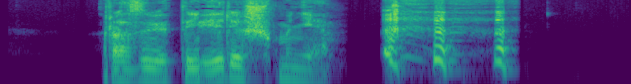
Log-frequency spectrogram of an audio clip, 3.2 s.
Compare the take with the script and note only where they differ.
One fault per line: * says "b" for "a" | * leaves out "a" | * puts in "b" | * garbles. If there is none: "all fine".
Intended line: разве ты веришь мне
all fine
